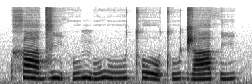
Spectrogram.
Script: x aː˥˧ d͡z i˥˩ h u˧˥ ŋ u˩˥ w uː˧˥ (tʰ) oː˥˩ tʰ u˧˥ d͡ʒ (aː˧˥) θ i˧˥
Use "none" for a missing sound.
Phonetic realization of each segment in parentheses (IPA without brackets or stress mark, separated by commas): tʰ, aː˧˥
